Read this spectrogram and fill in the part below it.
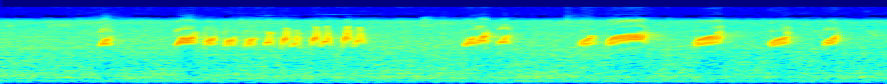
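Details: Flamboyan uttering high chirped notes in short quick groups, then spaced single and doubled chirps, set against a hissy background; intended to make other flamboyan sing.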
